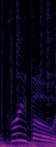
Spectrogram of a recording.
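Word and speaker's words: Prevost: artist he is cody privo his last name is p-r-e-v-o-s-t the t is silent mr cody prevo and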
